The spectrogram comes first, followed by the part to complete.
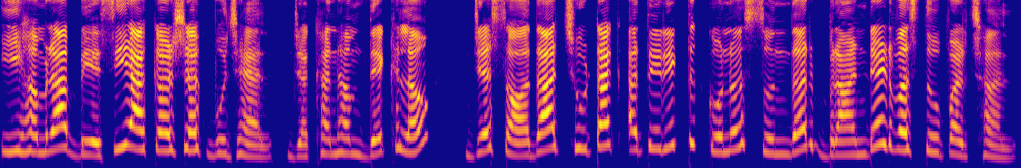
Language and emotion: Maithili, happy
